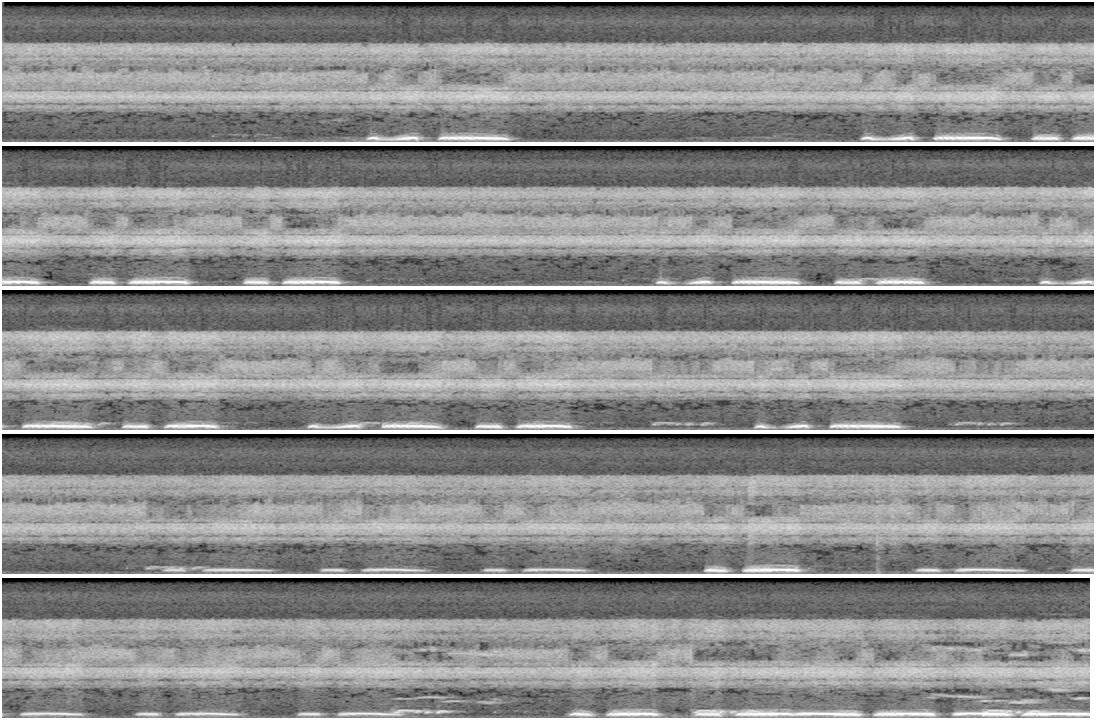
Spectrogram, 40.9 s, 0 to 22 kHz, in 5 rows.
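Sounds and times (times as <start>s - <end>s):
doves cooing: 2.5s - 3.9s, 5.8s - 10.8s, 13.1s - 15.2s, 16.0s - 24.0s, 25.5s - 29.0s, 29.8s - 30.8s, 31.4s - 36.2s, 36.9s - 40.9s.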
